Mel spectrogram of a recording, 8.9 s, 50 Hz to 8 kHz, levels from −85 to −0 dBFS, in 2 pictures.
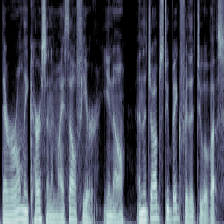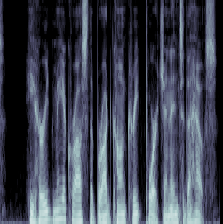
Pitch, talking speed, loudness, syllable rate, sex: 100 Hz, 210 wpm, -18 LUFS, 5.3 syllables/s, male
